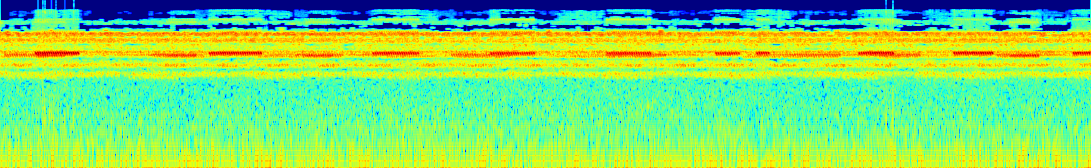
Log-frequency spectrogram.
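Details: Chorus of crickets in a fog-covered field, a dense high shimmering buzz overlaid with short bright chirp bursts recurring roughly once a second, steady and unbroken throughout.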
